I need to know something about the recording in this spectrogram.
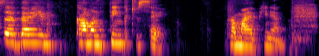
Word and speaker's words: с: In the context, we will pronounce it as sa.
